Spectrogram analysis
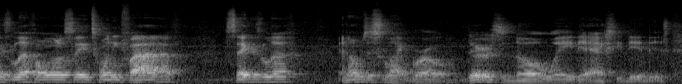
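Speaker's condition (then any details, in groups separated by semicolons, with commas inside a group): No condition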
